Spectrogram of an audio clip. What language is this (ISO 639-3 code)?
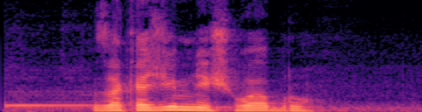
rus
